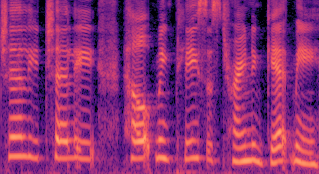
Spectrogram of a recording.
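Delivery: high, tearful, frightened crying voice. Retelling a ghost story, quoting the sister's plea: imitating a sister crying in terror. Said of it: "she was crying and terrified".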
